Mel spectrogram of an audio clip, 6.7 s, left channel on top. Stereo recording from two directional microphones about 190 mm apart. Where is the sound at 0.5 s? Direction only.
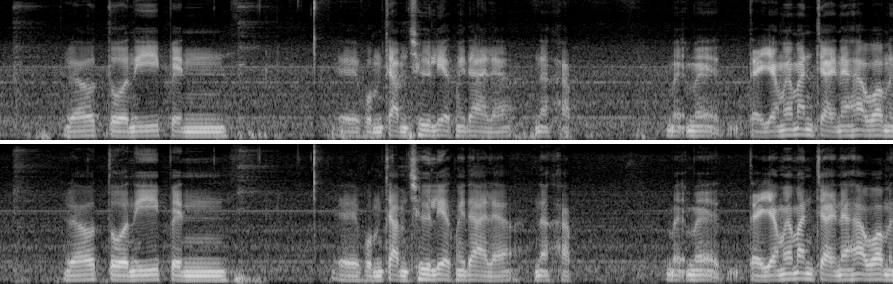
25° right (ahead or behind).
